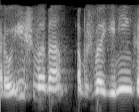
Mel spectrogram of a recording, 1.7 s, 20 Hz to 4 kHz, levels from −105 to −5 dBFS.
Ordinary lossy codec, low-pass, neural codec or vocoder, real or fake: MP3, 24 kbps; 3.6 kHz; none; real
